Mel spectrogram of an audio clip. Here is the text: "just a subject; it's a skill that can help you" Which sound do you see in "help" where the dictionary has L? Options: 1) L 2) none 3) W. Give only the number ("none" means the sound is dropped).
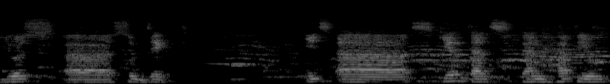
2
